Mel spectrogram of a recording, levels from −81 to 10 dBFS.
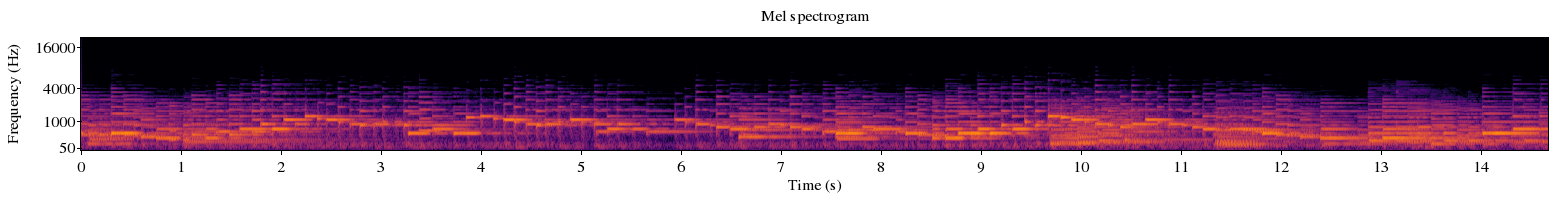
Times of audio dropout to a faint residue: none

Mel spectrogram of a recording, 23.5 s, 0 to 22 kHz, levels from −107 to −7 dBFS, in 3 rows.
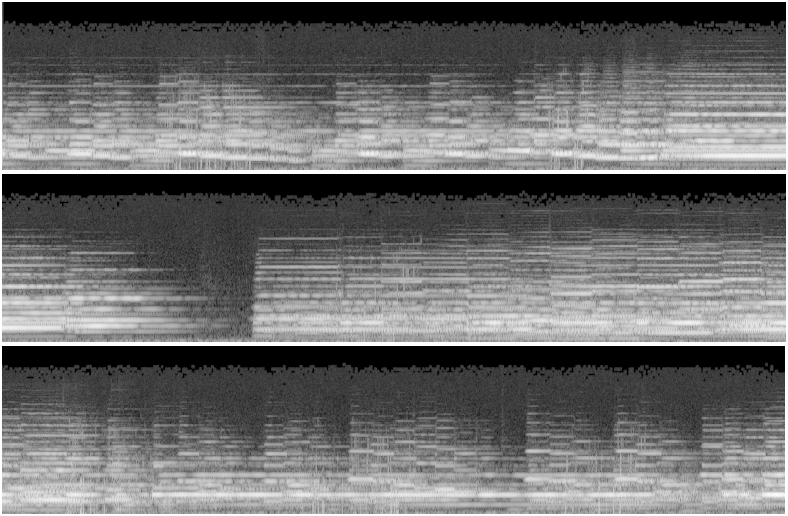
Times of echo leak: none

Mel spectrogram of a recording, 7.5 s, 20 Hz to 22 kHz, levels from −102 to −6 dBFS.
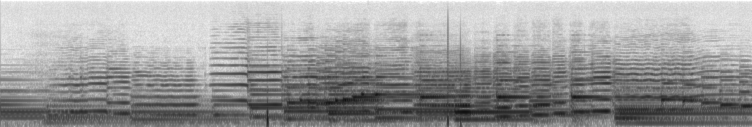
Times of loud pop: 2.67-2.69, 4.47-4.62

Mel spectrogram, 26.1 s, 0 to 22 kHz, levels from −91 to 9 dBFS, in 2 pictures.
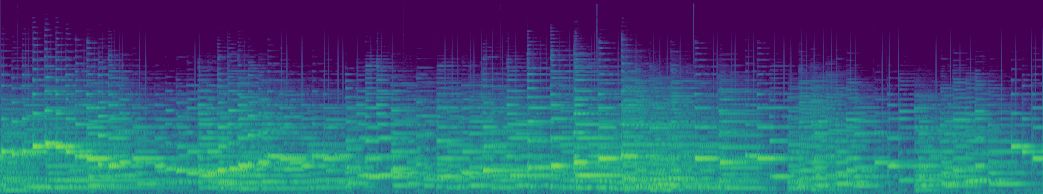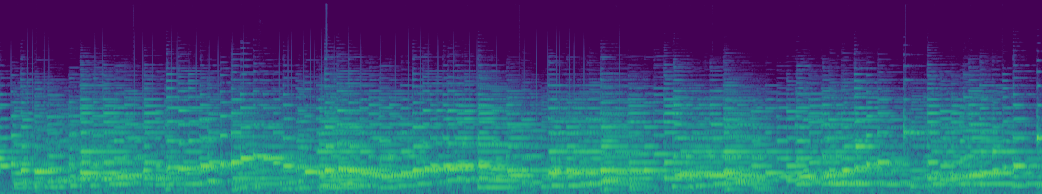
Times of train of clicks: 0.04-20.79

